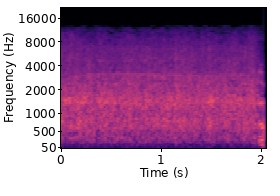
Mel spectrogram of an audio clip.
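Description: Large audience applauding, a steady, even clapping.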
